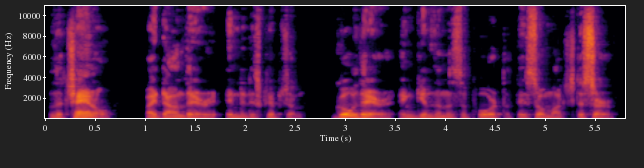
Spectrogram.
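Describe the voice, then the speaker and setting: Chatty Swedish reaction host, low voice. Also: male voice, darkish tone. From Sweden. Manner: chatty, loose, filler-heavy, repeats "of course". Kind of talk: casual reaction commentary.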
